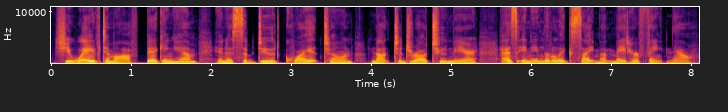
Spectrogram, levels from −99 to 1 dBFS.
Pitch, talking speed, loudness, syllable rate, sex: 225 Hz, 180 wpm, -17 LUFS, 4.5 syllables/s, female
